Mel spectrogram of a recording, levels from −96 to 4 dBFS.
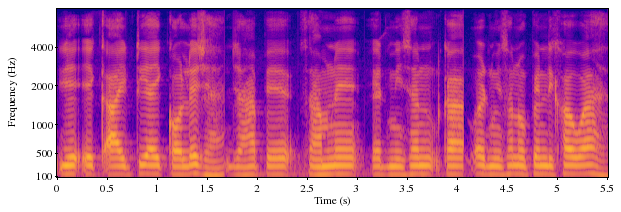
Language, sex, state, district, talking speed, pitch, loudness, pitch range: Hindi, male, Bihar, Vaishali, 165 wpm, 140 Hz, -19 LUFS, 135-145 Hz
